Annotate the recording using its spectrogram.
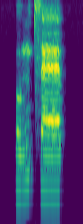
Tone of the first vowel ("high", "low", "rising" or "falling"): rising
